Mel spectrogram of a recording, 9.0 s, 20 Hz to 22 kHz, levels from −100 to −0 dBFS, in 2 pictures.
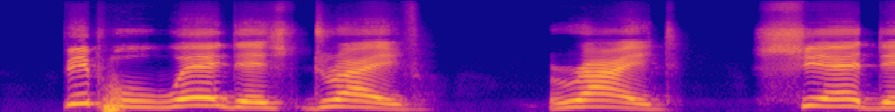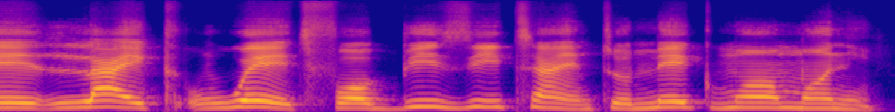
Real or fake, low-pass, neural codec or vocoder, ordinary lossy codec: fake; none; autoencoder, 48 kHz, 32 numbers a frame, DAC-VAE, trained on Japanese speech; none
